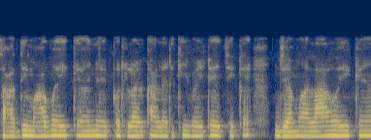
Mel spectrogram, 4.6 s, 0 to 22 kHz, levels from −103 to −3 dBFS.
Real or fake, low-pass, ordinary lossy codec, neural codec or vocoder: real; 7.2 kHz; Opus, 24 kbps; none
